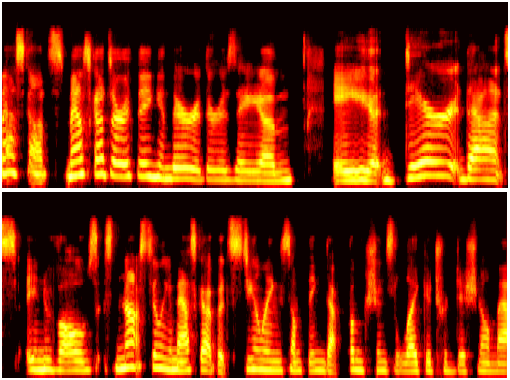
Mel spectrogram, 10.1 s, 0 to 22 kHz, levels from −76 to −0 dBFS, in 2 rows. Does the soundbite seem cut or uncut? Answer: cut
